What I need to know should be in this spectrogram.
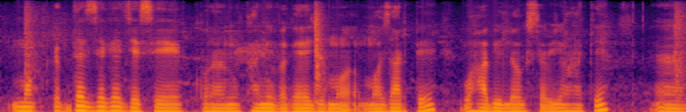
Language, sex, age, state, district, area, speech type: Urdu, male, 18-30, Bihar, Khagaria, rural, spontaneous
